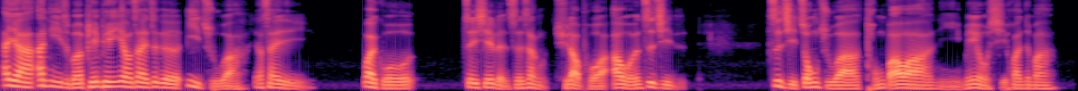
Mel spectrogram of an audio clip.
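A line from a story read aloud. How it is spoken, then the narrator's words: Plain. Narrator (Chinese): 他爸爸妈妈跟他说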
